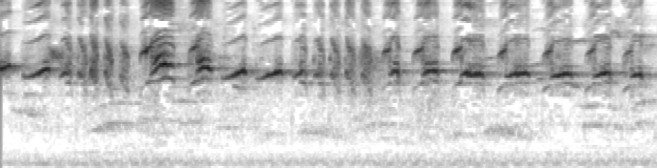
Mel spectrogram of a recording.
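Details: Energetic White-rumped shama fighting song used to excite other shamas, with tail-flicking. High, clear whistled notes repeat steadily at about three to four per second, each with a bright overtone, over a soft low hum.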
